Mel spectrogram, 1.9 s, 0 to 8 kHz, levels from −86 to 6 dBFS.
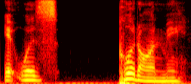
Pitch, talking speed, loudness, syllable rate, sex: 140 Hz, 125 wpm, -18 LUFS, 4.0 syllables/s, male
